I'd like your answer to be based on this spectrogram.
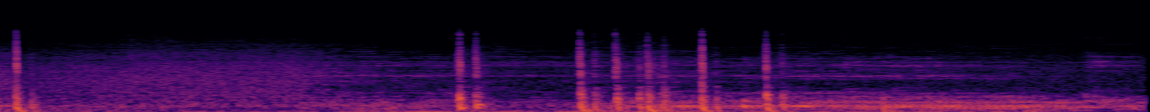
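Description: Keys on a computer keyboard are typed in a short burst of quick, crisp clicks after a quiet pause, close and fairly faint over a low room hum.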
